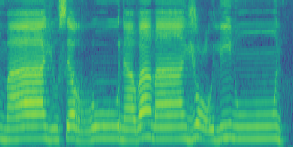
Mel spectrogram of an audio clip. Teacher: را کو یہاں موٹا پڑھیں گے اور تھوڑا کھینچ کر بھی پڑھیں گے کیونکہ واو ساکن ہے پیش کے ساتھ، حرف مدہ ہے۔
